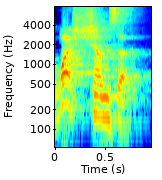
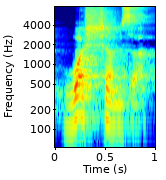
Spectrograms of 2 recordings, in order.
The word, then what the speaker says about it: وَالشَّمْسَ: help, in severe need, shadda, stronger help. So you got to go wash shamsa. You don't say wash shamsa. Okay, wash shamsa.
